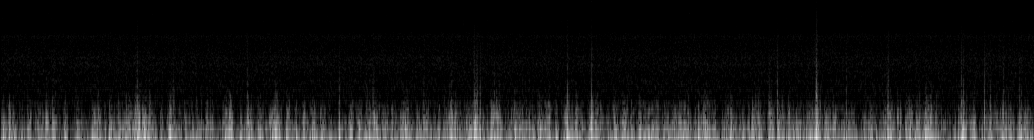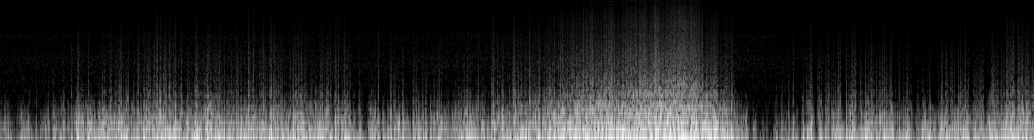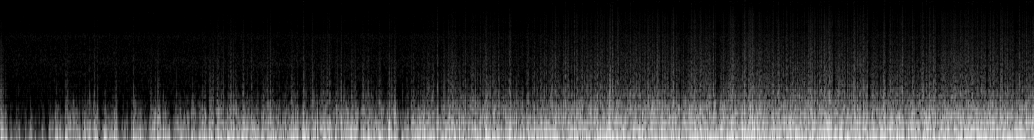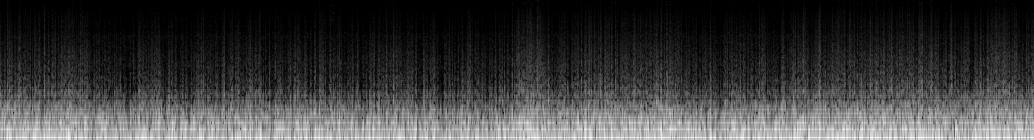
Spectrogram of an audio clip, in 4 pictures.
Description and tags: Abstract Soundscape Project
